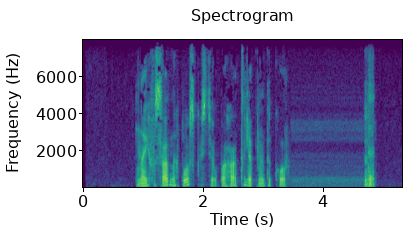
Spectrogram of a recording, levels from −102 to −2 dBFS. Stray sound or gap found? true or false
true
